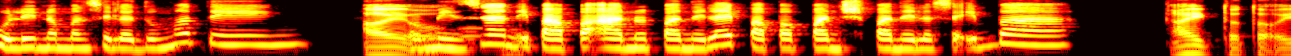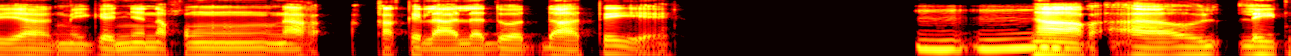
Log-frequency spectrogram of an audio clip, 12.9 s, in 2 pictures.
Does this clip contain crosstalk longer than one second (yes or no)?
no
